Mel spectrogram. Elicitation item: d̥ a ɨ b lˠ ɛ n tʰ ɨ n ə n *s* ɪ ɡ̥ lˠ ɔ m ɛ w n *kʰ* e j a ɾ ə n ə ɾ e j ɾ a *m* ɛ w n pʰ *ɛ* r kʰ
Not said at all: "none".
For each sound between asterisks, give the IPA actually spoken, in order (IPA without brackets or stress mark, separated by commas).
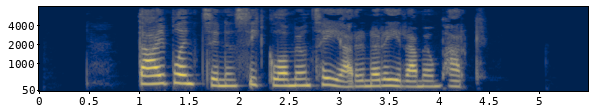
s, tʰ, m, a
